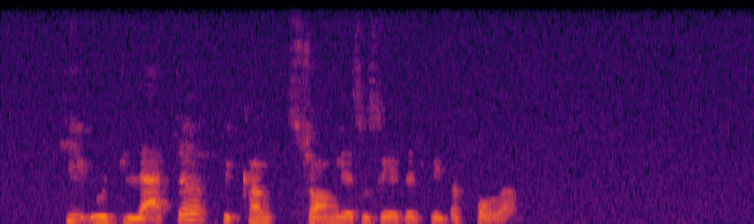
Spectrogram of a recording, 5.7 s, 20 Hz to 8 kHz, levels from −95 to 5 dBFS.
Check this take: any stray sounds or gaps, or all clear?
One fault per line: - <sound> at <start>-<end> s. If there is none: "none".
none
